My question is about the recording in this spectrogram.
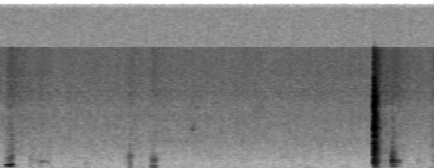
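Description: Near silence, with a few faint, brief clicks: one near the start, two about a second and a half in, and one near the end.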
